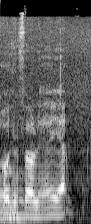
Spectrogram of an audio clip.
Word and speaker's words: Quadrifoglio: Quadrifoglio. – Mm-hmm. You don't pronounce the G.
